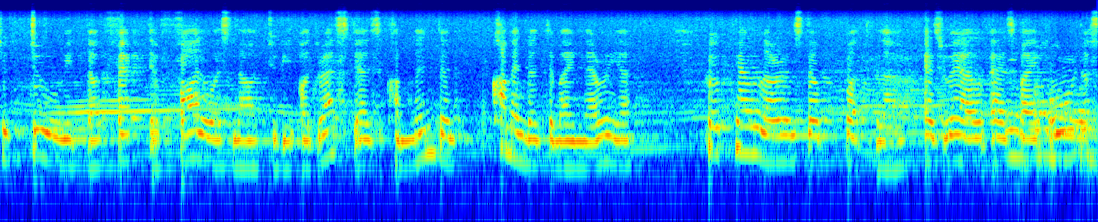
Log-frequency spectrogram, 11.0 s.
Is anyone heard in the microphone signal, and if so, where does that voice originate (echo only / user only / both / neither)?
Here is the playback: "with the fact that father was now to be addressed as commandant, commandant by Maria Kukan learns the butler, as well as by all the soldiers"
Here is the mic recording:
both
